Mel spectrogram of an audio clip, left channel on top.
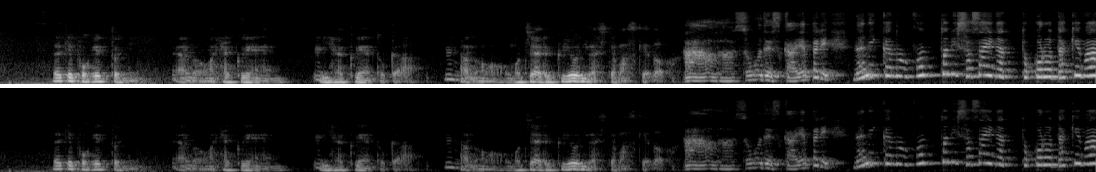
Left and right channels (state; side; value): quieter; right; 9.5 dB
